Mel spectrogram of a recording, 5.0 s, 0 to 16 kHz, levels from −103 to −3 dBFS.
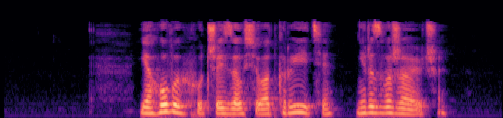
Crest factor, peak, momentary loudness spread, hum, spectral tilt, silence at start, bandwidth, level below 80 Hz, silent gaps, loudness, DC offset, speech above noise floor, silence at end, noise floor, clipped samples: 22 dB; -4 dBFS; 13 LU; none; -4.5 dB/octave; 1.4 s; 8.4 kHz; -62 dBFS; none; -24 LUFS; under 0.1%; 56 dB; 0.6 s; -80 dBFS; under 0.1%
